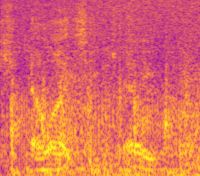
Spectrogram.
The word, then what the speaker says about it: Gaelic: They pronounce it phonetically. Spell it out Gah-Lick. Speak Gaelic. I thought it was Gaelic.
